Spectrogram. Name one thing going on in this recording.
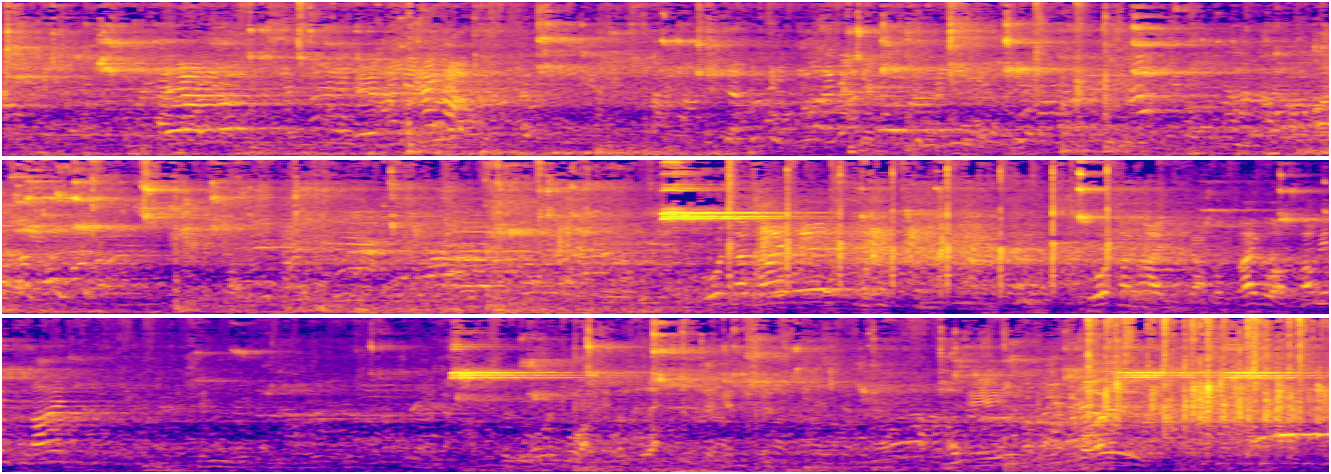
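Sports shoes squeak on a wooden floor in a large echoing hall.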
